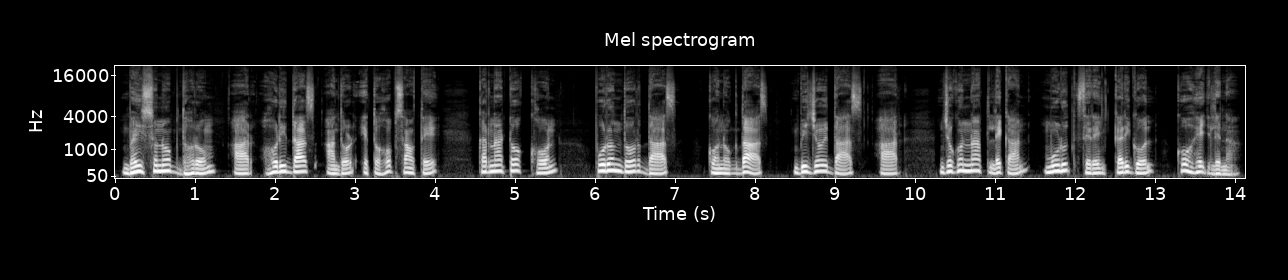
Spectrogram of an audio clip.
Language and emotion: Santali, neutral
